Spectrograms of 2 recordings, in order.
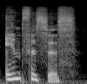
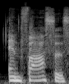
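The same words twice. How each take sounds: First: The stress falls on the usual syllable. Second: The stress falls on a different, later syllable.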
